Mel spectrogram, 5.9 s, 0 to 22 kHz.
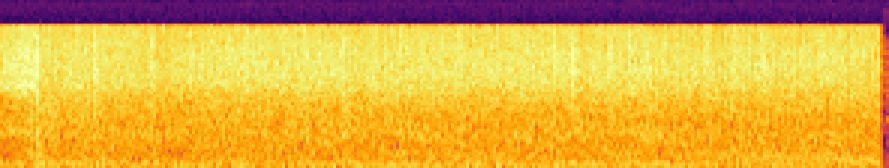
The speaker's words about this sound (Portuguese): O lançamento aconteceu no aeroporto internacional de Pyongyang, que fica a aproximadamente 30 quilômetros do centro da capital. O vídeo divulgado mostra detalhes do foguete e como foi transportado até o local do lançamento. O míssil é disparado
